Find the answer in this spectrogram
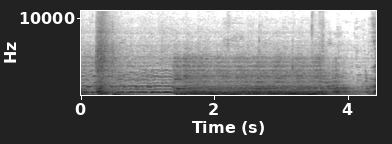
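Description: Live blues band playing, guitars to the fore, with a held note giving way to a new chord about a second and a half in.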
